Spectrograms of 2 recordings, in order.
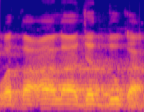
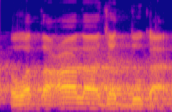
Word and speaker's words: وتعالی جدک: کی غلطی ہوتی ہے، وتعالی جدک، وتعالی جدک، یعنی لام میں کھڑا زبر ہے تو کھڑا زبر کو ایک الف کے برابر کھینچ کر پڑھا جاتا ہے، وَتَعَالَى وَتَعَالَى جَدُّكَ، اور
